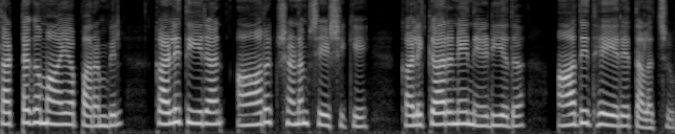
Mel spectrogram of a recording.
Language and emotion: Malayalam, neutral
